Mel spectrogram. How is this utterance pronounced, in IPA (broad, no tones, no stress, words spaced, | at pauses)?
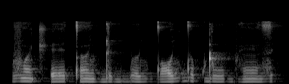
və̃t͡ʃʼetʼə̃ʎɖiɖ ɓɵʎd̪ɔʎd̪əp ɖubʱẽz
